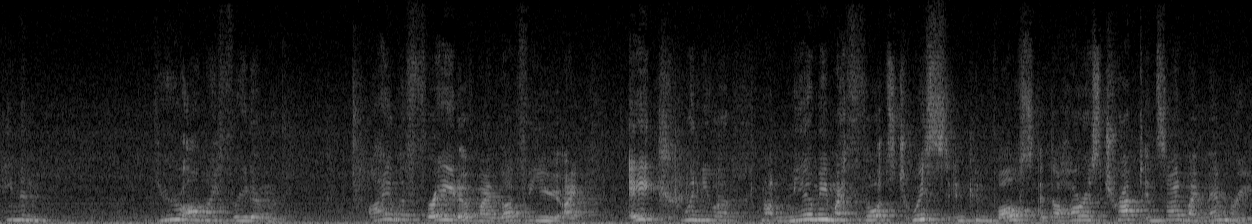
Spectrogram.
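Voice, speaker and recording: An actress playing a young, tormented, loving princess in a stage tragedy. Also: female voice, very high-pitched, animated, normal speed, a bit bright. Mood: tender, tormented. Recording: very echoey hall, distant mic, faint noise.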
